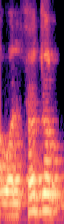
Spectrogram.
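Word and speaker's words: والفجر: Tapi di waqaf ra wal fajr jadinya tebal, tafkhim.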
